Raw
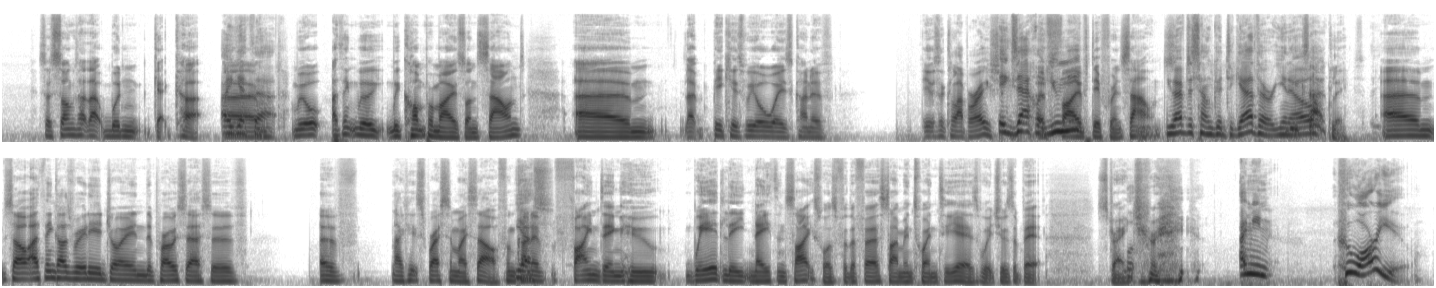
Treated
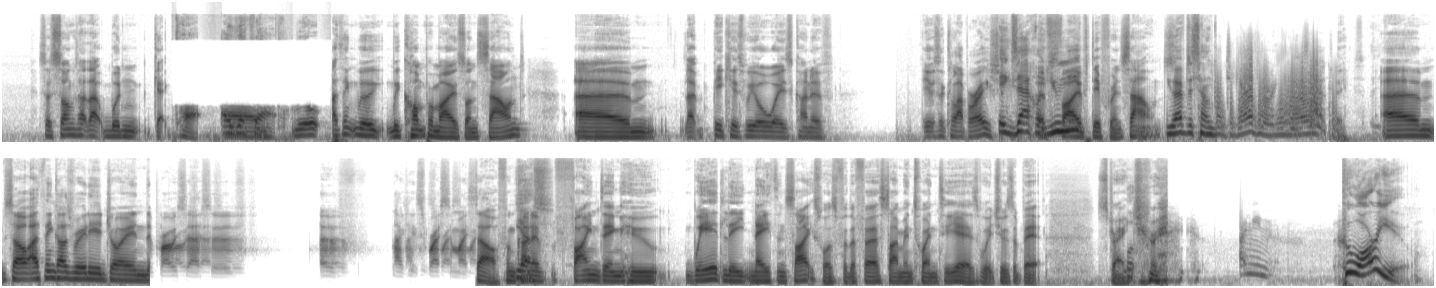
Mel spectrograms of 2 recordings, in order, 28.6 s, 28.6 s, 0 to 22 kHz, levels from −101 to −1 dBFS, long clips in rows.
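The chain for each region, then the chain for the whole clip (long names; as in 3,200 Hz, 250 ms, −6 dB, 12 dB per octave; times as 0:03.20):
0:01.70–0:03.29: high-shelf EQ 5,700 Hz +9.5 dB + upward compression, threshold −29 dBFS + linear-phase brick-wall band-stop 1,000–8,200 Hz
0:05.12–0:05.93: high shelf with overshoot 4,300 Hz −6.5 dB, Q 1.5 + hum removal 51.56 Hz, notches 9 + downward expander −46 dBFS
0:12.14–0:13.36: high-frequency loss of the air 99 metres + notch comb filter 260 Hz + saturating transformer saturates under 2,900 Hz
0:15.79–0:19.06: four-pole ladder high-pass 980 Hz, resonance 75% + single-tap delay 115 ms −12 dB
0:25.97–0:27.73: loudspeaker in its box 110–2,100 Hz, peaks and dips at 250 Hz −8 dB, 480 Hz −4 dB, 1,400 Hz +4 dB + downward compressor 5 to 1, threshold −40 dBFS
whole clip: no processing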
